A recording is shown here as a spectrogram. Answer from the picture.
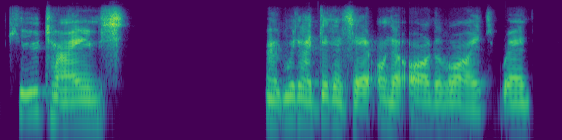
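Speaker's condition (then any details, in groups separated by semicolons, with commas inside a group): Cerebral palsy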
